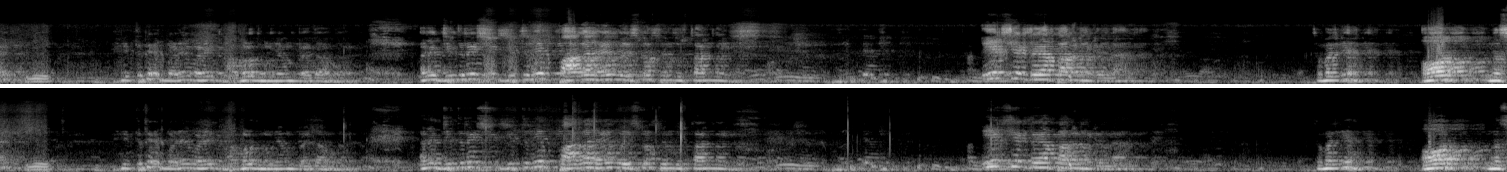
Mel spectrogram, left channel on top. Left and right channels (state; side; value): normal; both; correlation 0.54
